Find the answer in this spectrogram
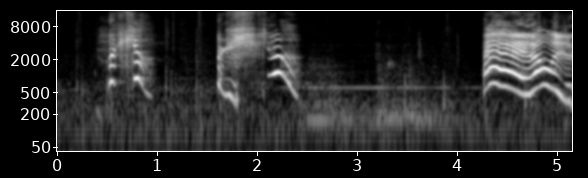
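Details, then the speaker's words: A streamer sneezes three times in a row, each a high-pitched, squeaky, voiced burst with falling pitch, with a faint steady room hum between; she says she is very allergic today. "very allergic today yeah very allergic today so you'll get even more sneezes"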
